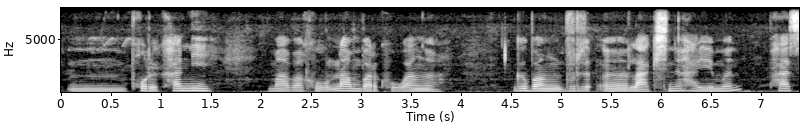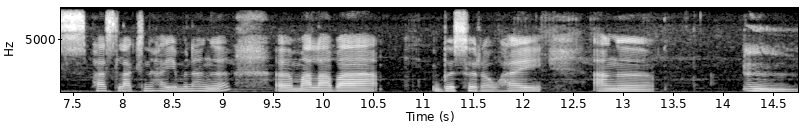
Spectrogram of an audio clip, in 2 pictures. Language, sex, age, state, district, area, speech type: Bodo, female, 45-60, Assam, Udalguri, rural, spontaneous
